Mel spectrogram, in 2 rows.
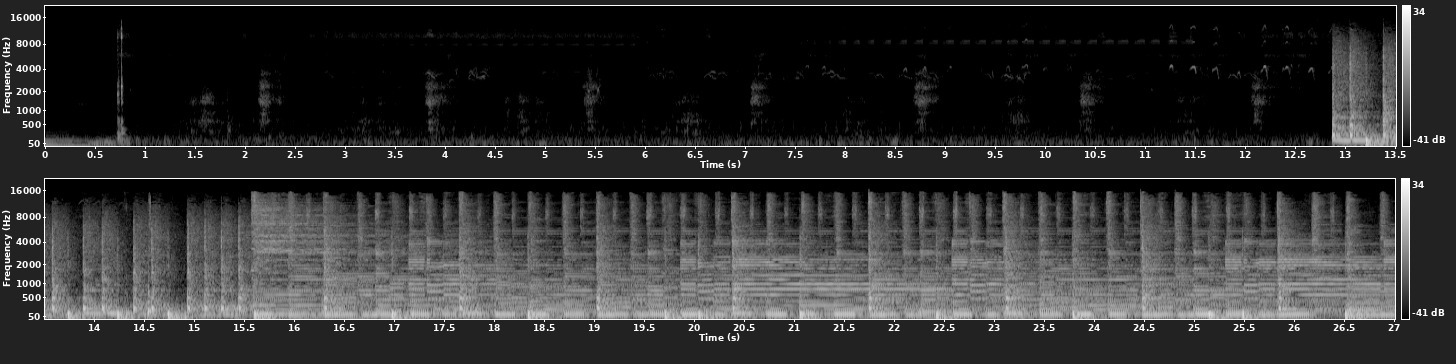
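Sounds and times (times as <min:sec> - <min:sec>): bird calling: 0:01.1 - 0:14.7.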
